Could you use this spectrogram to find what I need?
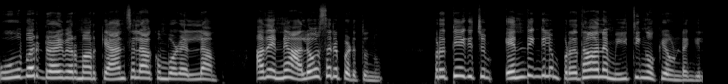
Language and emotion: Malayalam, angry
